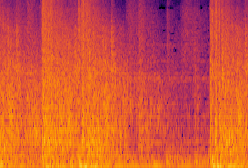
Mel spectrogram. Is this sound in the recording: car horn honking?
no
